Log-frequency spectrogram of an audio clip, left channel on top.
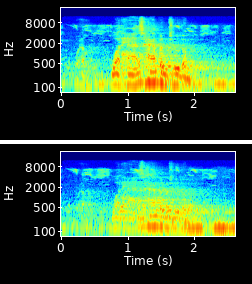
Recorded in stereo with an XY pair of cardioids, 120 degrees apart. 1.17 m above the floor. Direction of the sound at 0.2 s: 60° left.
